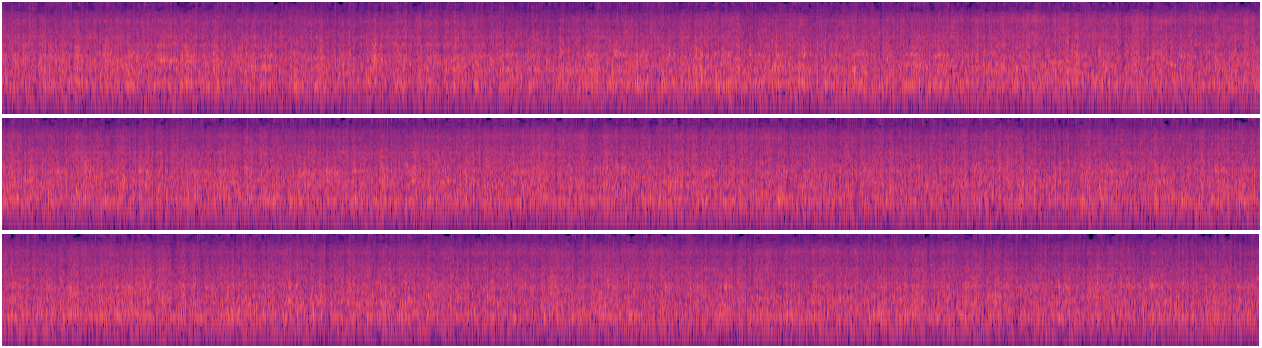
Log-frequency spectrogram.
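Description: Steady drone of a boat's engine under way, mixed with a continuous rush of wind and water, heard from on board.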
